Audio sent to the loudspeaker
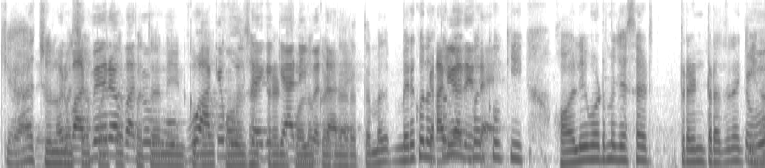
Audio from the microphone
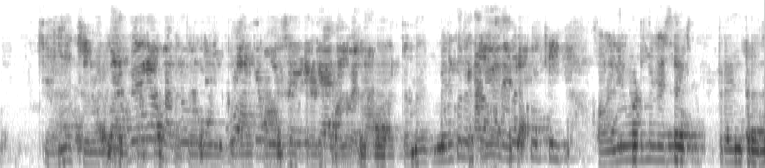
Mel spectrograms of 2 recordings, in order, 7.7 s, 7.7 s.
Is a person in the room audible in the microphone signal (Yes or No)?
No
